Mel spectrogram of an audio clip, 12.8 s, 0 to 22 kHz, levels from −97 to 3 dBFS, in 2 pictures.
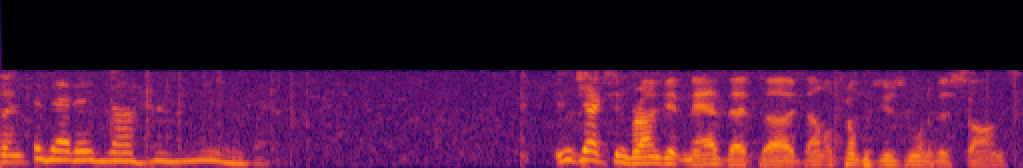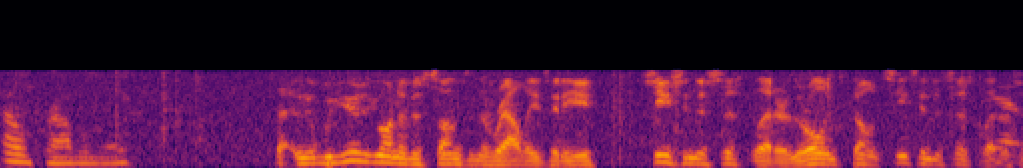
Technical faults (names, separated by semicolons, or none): noise suppressor artifacts; speech cut by the noise suppressor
